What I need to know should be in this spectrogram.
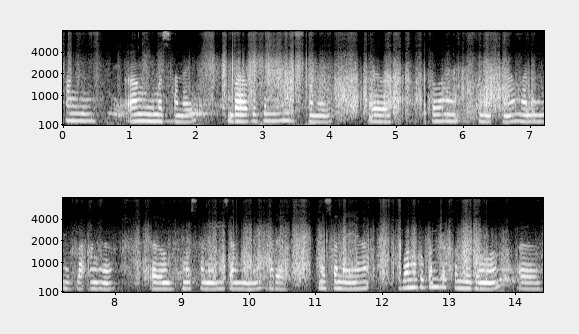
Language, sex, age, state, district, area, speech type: Bodo, female, 30-45, Assam, Udalguri, rural, spontaneous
